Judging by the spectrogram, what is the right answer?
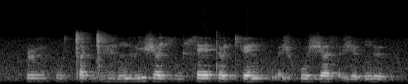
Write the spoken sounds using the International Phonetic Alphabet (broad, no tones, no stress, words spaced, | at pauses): ɭə̤θo̤ǀə ɡ͡ǀɛ̤ nə̤jʒəço̤ ɬetɵ cʰɪn xʷɛ̰ʒxʷɯ ʒəsə̰ʒɨʔŋɨ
